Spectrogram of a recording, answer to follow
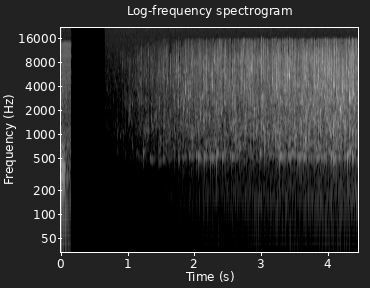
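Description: Dead silence for about a second, then a faint crackling hiss that slowly swells.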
